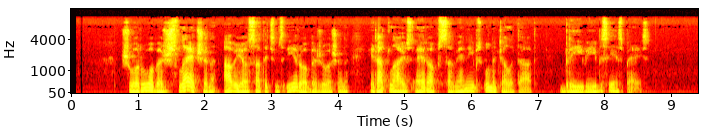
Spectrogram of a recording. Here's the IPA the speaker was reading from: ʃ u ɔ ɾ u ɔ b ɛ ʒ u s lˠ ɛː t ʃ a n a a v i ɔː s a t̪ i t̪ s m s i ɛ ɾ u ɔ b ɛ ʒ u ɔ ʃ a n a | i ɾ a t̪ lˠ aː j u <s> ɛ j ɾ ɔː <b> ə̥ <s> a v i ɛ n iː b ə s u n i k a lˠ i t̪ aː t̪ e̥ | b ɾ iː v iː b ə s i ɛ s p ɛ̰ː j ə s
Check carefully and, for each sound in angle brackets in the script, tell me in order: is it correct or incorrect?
correct, incorrect: p, incorrect: sː

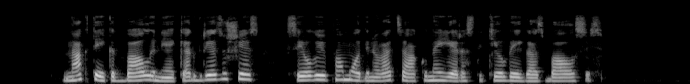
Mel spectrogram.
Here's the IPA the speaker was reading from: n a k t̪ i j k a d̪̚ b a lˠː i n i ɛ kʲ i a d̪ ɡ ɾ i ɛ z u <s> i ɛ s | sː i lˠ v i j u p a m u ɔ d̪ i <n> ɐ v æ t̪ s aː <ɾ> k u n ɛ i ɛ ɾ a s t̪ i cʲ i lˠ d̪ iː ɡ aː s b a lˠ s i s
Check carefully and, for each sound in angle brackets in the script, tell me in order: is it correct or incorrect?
incorrect: ʃ, correct, incorrect: none

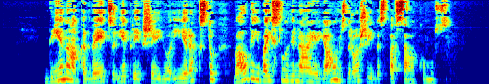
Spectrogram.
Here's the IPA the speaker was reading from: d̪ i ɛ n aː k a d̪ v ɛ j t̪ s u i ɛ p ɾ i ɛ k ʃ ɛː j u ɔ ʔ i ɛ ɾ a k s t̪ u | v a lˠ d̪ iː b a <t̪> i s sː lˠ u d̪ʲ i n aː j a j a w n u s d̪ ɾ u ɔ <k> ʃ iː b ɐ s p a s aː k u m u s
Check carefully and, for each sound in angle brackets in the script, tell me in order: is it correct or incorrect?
incorrect: none, incorrect: none

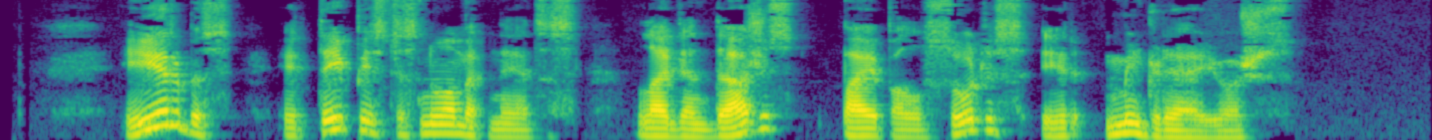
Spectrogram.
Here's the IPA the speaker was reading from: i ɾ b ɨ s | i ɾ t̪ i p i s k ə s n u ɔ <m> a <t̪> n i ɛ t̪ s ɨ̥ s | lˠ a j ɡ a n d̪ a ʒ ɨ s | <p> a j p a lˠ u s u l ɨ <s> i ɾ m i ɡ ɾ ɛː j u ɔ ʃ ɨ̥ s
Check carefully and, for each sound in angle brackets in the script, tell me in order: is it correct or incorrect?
correct, correct, correct, correct

